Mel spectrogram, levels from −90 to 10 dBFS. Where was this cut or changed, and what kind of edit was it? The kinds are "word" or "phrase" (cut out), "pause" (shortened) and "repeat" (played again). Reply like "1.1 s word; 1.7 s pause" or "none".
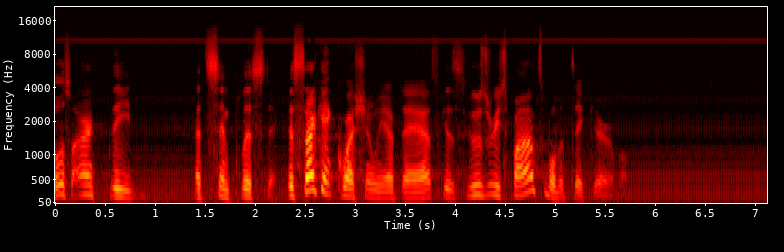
2.3 s pause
